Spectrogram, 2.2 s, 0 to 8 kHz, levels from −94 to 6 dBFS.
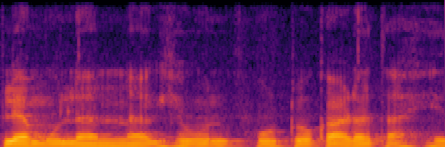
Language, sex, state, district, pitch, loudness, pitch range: Marathi, male, Maharashtra, Gondia, 115 Hz, -18 LUFS, 115-120 Hz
